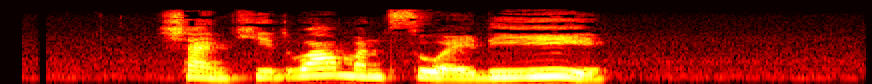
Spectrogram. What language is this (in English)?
Thai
